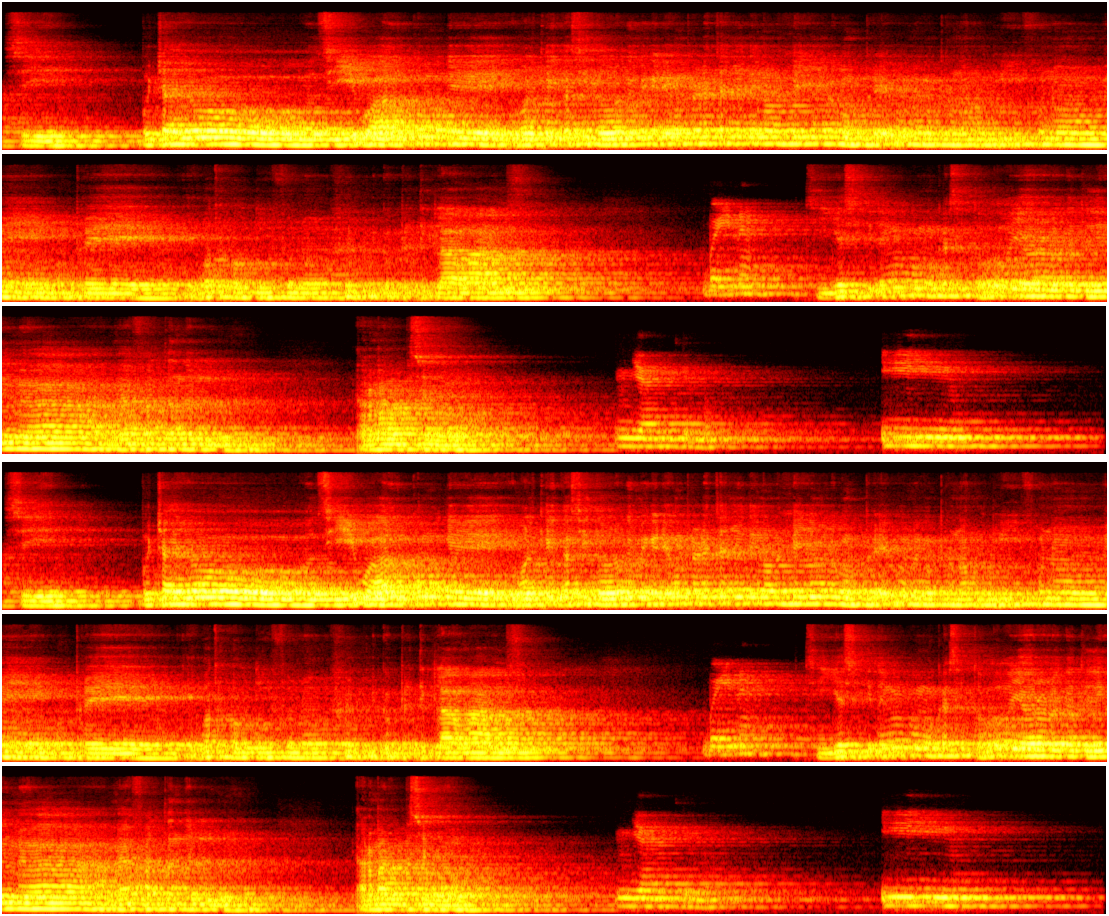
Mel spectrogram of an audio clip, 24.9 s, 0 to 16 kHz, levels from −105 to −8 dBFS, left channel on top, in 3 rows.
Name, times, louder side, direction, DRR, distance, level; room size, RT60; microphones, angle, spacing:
voice 1, 0.1-0.5 1.1-12.1 14.4-18.5 19.2-20.1, right 1 dB, 30° right, -2 dB, 1.0 m, -24 dB
voice 2, 13.5-14.0 21.2-21.9 23.2-23.8, right 1 dB, 15° left, 0 dB, 0.7 m, -31 dB
8.8 x 7.2 x 2.9 m, 2.7 s
head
